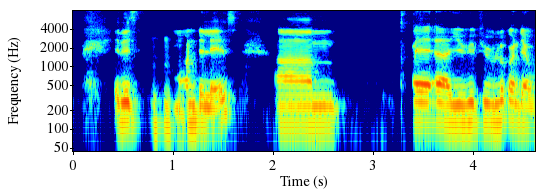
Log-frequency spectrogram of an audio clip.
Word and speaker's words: Mondelez: they turned into mondelez and yes it is pronounced mondelez not mondelez it is mondelez if you look on their wikipedia page it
